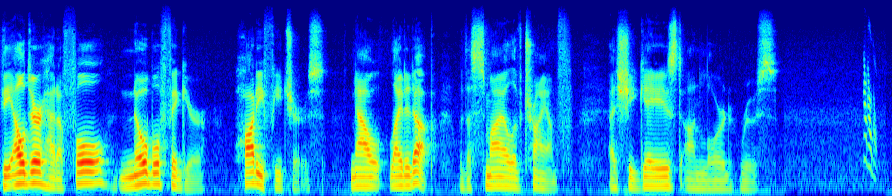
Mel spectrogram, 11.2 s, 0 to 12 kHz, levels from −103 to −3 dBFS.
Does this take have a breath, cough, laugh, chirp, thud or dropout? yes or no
yes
